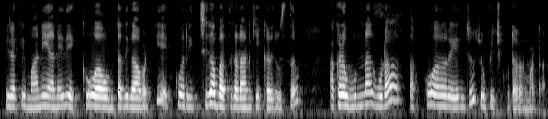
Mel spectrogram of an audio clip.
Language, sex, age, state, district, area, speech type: Telugu, female, 30-45, Telangana, Ranga Reddy, rural, spontaneous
